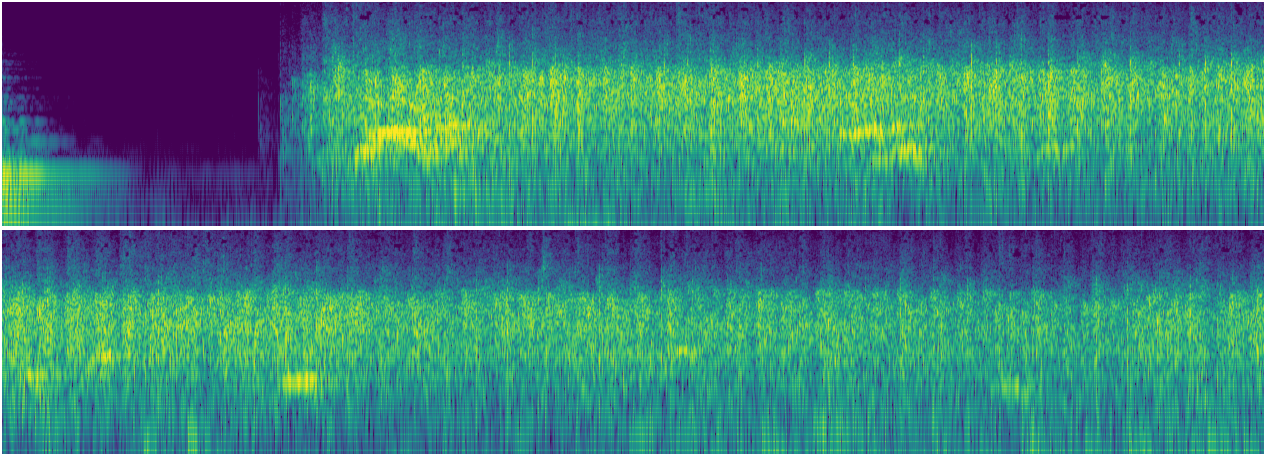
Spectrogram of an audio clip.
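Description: The string quartet's final chord dies away in the hall's reverberation, followed by a brief hush. About three seconds in, audience applause breaks out and carries on steadily.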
